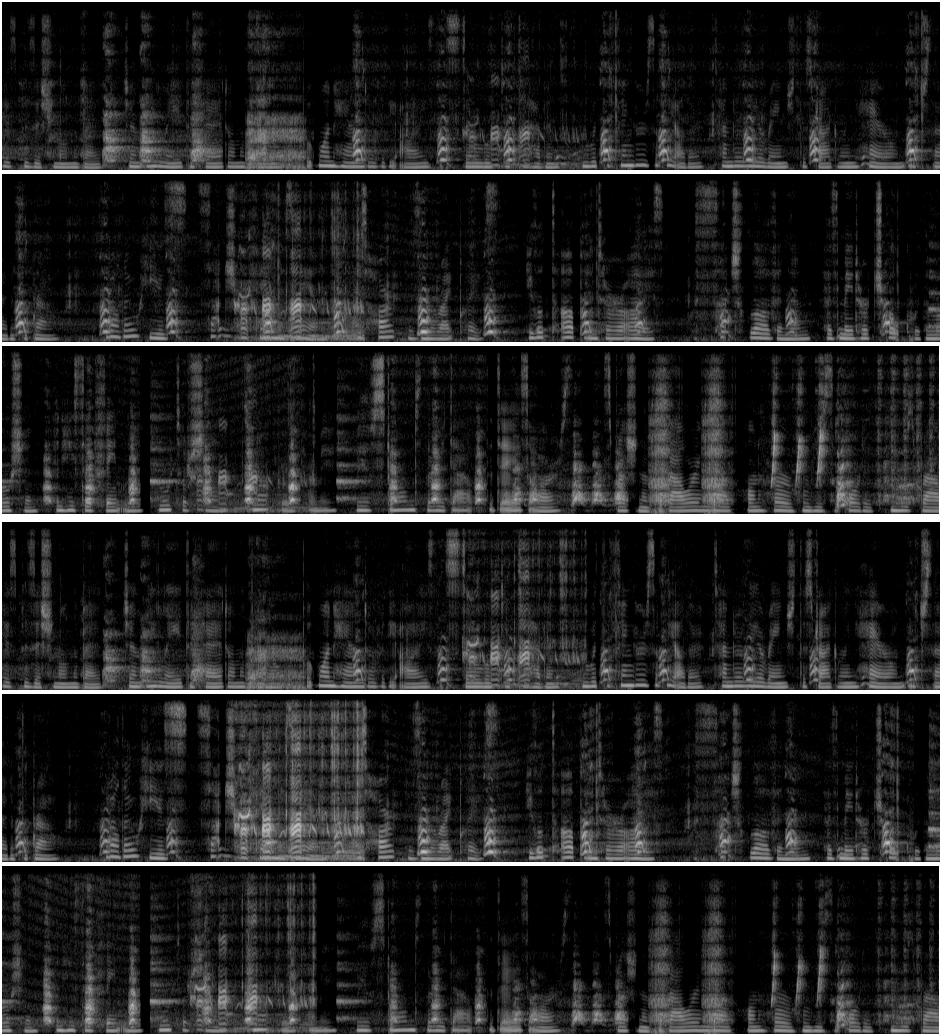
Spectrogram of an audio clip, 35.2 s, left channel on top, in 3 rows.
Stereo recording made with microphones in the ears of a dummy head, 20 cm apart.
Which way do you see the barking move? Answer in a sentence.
You can hear the barking go right and come back.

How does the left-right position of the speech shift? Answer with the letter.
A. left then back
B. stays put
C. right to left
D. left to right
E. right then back
C.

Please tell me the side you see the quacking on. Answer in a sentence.
In this clip you hear the quacking on the right.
